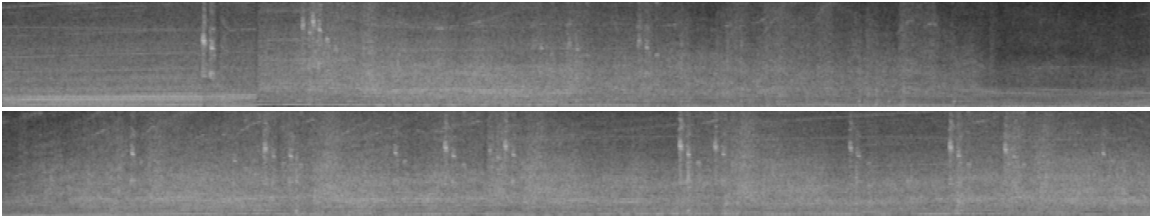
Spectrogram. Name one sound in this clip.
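Racing car engines roar and rise and fall in pitch as the cars speed along.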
